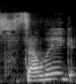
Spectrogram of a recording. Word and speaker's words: Selig: of mastery you can find out more about Paul Selig it's very simple go to his website Paul PA ul his last name is pronounced Selig ste l IG com that's PA you LSE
